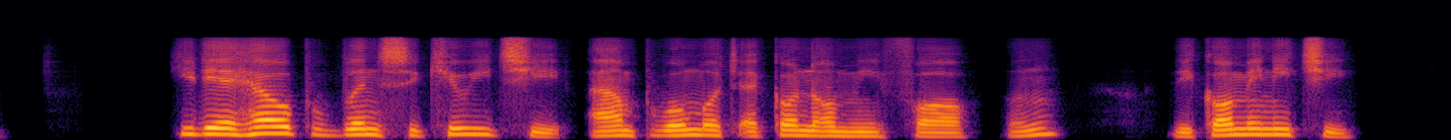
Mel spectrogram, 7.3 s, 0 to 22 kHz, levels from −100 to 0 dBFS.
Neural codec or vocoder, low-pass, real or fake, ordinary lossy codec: codec, 16 kHz, 0.2 kbps, FocalCodec; 7.2 kHz; fake; none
